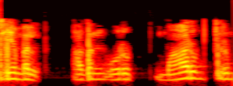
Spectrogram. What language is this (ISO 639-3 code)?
tam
